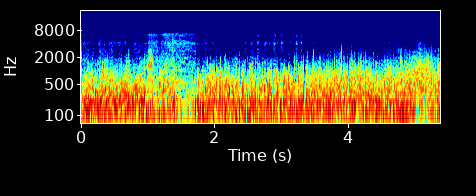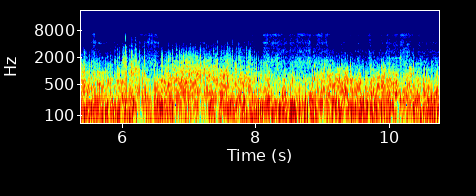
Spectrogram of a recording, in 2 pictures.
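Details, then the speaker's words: Lada Niva Travel driven on same rough road after fitting clips to rattling front brake pads: steady tyre roar and wind, no rattle or knock; quiet brakes after fix. "Итак шума то нету удивительный ведь человек оказался прав"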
